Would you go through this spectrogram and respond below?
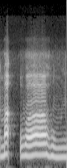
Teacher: اولئک مد متصل واجب ہے، 5 کاؤنٹ کر لیں گے۔ مأواہم میں حمزہ ساکن ہے، یہاں پر جھٹکے کے ساتھ ادائیگی کریں گے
